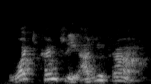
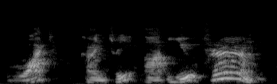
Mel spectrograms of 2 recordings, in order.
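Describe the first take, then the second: First: Said in the usual way. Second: Drawn out word by word, raised; slow demonstration reading. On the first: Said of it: "is the sentence transcription". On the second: Shown as a demonstration. Teacher reading the example question for students, slowly spelled out. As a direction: read the question out slowly, stretching each word. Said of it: "is the question".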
